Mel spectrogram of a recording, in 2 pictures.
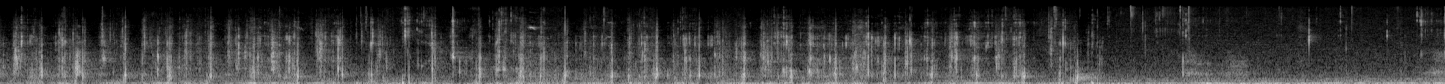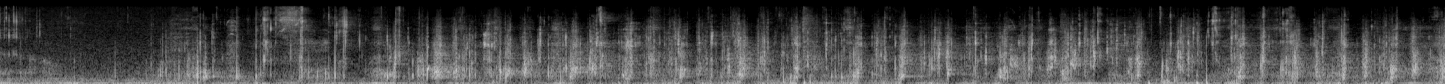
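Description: Close-miked mukbang eating sounds: wet chewing, lip smacks and crunchy bites of spicy, saucy food, a dense run of rapid clicks that thins out for a few seconds about midway before the chewing picks up again.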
